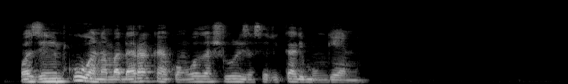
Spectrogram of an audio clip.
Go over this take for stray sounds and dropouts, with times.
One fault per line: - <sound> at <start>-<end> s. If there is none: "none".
none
